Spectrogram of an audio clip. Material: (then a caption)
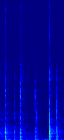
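Plastic. Six quick, quiet taps on the outer edge of a cheap plastic picture frame that looks and sounds like wood but is plastic. Each tap is a short, dry knock with a mid-pitched tone and almost no ring.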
